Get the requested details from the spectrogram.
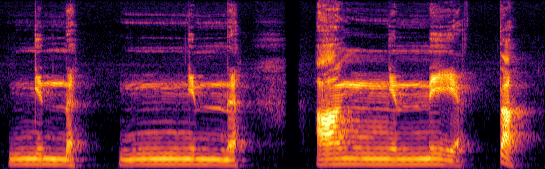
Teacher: So with the first name, Agneta, the GN actually becomes NGN. Ngn, ngn.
